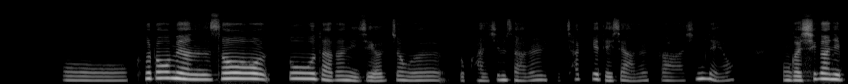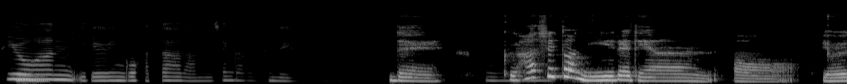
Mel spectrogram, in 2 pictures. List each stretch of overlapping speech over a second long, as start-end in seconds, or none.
none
